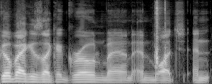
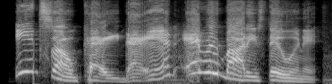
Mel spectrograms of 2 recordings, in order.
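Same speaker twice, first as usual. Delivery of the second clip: bad put-on cartoon kid voice, higher; 10 semitones higher than usual. Doing bad King of the Hill impressions, answering Dad: bad Bobby Hill impression. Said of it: "bad King of the Hill impressions".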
